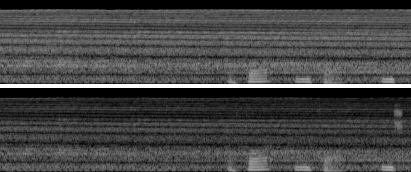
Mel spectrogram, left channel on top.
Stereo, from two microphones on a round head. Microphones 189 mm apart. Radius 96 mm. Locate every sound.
0.0 s a drone: 40° left (ahead or behind); by 4.1 s 55° left (ahead or behind)
2.3 s a man speaking: 70° right (ahead or behind)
